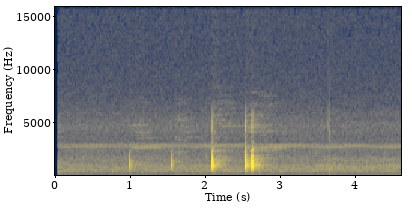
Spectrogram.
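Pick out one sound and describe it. Short digital clicks sound as chess pieces are moved.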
